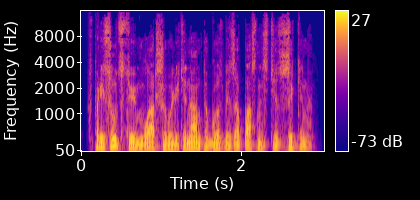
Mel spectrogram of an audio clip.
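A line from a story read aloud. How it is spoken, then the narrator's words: Hurried, alarmed addition. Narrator (Russian): Заметив жуткую гримасу особиста, торопливо добавил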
